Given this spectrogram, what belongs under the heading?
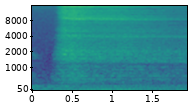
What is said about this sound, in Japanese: もう一度吸って、ゆっくりたっぷり深く。はい、吐きます。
